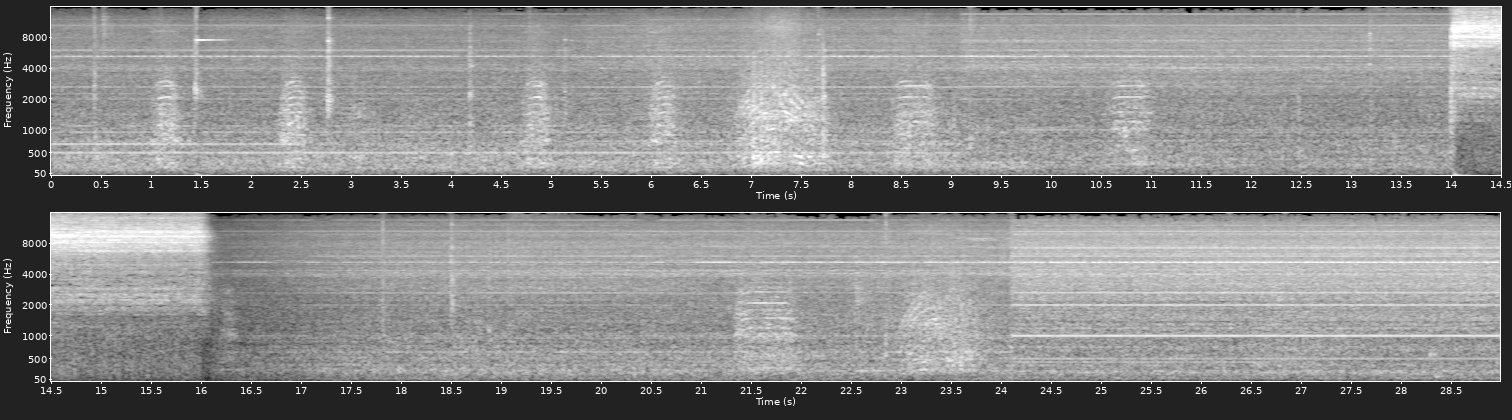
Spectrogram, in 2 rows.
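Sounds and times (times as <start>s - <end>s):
grinder machine hum: 0.0s - 14.3s, 16.0s - 28.9s
grinding noise bursts: 4.5s - 11.4s
loud hiss: 8.5s - 16.2s.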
